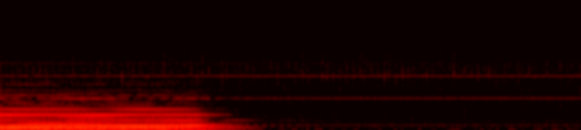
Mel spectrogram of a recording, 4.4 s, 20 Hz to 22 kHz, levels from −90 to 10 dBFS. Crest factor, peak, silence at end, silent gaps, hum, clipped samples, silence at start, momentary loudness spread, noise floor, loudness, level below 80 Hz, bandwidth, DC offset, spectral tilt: 14 dB; -36 dBFS; 2.45 s; none; none; under 0.1%; 0 s; 14 LU; -74 dBFS; -48 LUFS; -62 dBFS; 10.5 kHz; under 0.1%; -8.5 dB/octave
